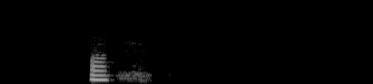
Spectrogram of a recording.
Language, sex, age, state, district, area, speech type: Dogri, female, 30-45, Jammu and Kashmir, Samba, urban, conversation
